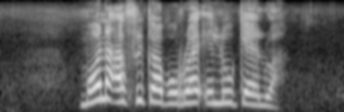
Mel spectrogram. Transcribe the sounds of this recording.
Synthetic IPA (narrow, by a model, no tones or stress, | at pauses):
mɔnaːfrikʼabʊrwaʔɪlʊkʼɛːlwa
